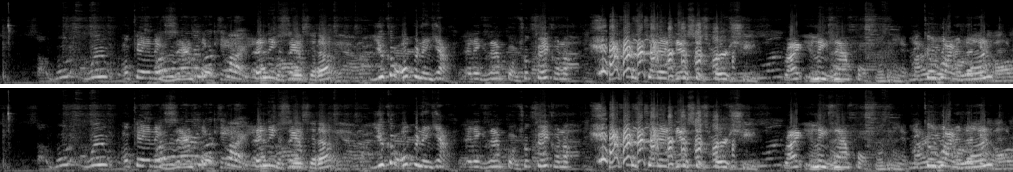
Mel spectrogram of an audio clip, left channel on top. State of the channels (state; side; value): normal; both; correlation 0.89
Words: Okay, an example. An I have to pick it example. up. You can open it, yeah. An example. So click on it. Let's say this is Hershey, right? An example. You can write 1,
